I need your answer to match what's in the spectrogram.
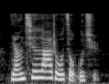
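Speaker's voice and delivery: ordinary delivery, nothing marked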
